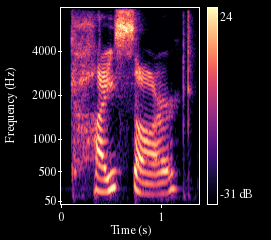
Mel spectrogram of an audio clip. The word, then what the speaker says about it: Caesar: I met with Kaisar, as the Legion calls him. That is technically the correct Latin pronunciation.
